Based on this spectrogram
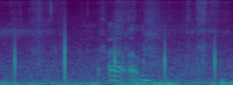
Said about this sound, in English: I'm not doing a great job of describing setting, but hopefully you hear things crunching under my feet.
